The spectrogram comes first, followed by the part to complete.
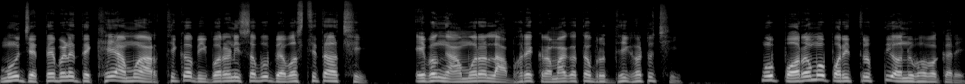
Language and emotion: Odia, happy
